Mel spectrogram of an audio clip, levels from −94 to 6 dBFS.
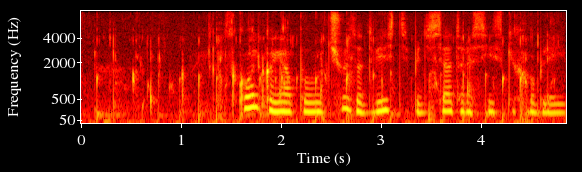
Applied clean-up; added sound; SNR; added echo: none; Liquid; 11 dB; none.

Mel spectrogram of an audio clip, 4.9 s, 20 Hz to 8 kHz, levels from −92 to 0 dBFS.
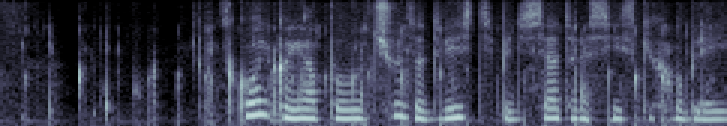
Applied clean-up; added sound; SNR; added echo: neural mask model RNNoise.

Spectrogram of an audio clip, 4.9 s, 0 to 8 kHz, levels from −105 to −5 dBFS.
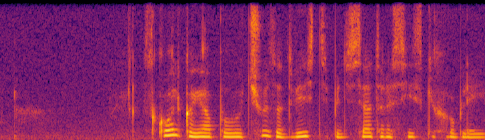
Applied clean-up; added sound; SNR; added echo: none; none; none; none.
